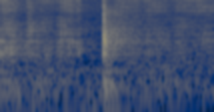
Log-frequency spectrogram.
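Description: Chalk or marker scratches briefly on a board during a chemistry lesson on crystal lattices, one sharp stroke standing out against a faint, quiet room.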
